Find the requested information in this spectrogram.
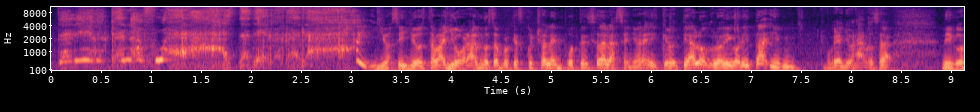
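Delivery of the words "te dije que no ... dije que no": very high, slow, crying shout; desperate sobbing mother. Retold or imitated. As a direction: wail it like a broken mother. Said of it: "el grito, la desesperación". (grito llorando, muy agudo y lento)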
